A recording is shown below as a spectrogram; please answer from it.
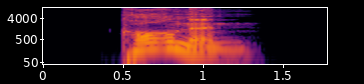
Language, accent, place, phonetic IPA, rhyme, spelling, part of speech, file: German, Germany, Berlin, [ˈkɔʁnən], -ɔʁnən, Kornen, noun, De-Kornen.ogg
- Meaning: dative plural of Korn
